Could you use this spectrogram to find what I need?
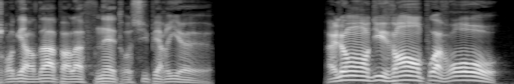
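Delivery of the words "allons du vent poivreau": loud, high angry yell from a window; gruff old man shouting down from upstairs; growling shout. A narrator's reading. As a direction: bark at the intruder to clear off. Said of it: "gronda une voix".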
